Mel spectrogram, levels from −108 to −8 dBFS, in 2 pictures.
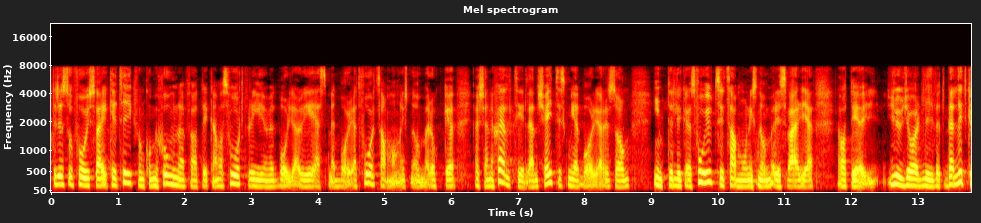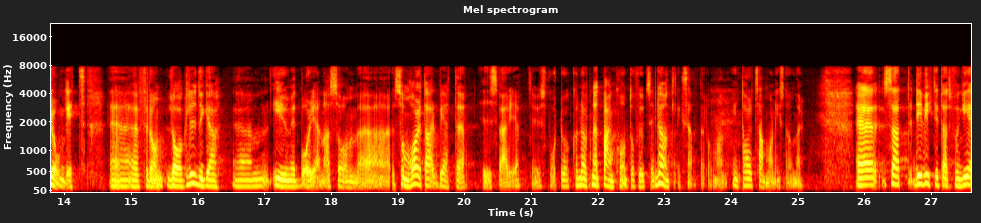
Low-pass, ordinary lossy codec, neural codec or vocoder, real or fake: none; none; codec, 16 kHz, 4 kbps, FreqCodec, larger model; fake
